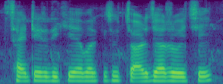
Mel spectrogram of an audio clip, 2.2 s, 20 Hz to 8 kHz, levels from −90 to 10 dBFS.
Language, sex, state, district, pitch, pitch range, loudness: Bengali, male, West Bengal, Cooch Behar, 150 Hz, 145-150 Hz, -15 LUFS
